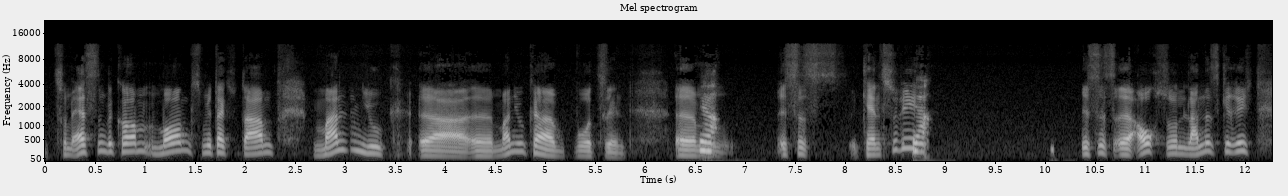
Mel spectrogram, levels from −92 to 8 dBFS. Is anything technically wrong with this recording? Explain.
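No, nothing technically wrong can be heard here.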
